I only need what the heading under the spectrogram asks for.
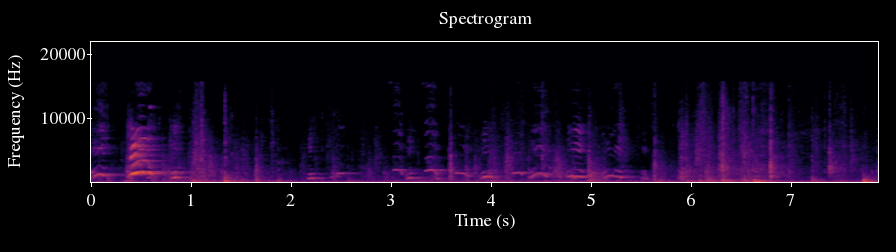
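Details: Yellow Labrador Retriever puppies, seven in the litter, 18 days old, indoors; several high squeaky whimpers with rising and falling arcs, one loud cry near the start, over a steady low hum and soft rustling.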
